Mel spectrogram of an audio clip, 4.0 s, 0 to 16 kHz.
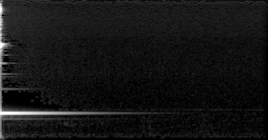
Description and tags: I sampled a Kalimba with two RHØDE NT5 into an EDIROL UA-25. Actually Stereo, because i couldn't decide wich Mic I should use...
kalimba, african, short, sound, unprocessed, pitch, note, f, nature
